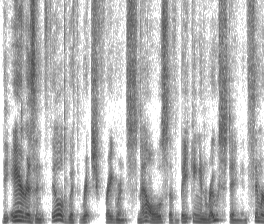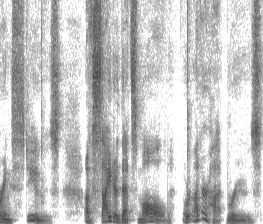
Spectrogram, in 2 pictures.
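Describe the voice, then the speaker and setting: A man voicing a stately old earth-goddess crone in a storybook poem, solemn, coaxing and motherly as she gently chides. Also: medium pitch, expressive, slow pace, slightly rough, full character voice. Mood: gently chiding.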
